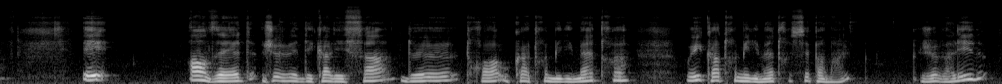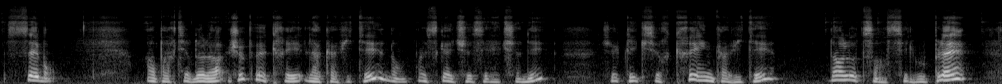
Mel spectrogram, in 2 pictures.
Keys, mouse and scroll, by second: 1.0 click, 1.7 scroll down 2, 2.4 scroll down 2, 3.4 scroll down 2, 5.1 scroll down 2, 9.4 click, 16.7 click, 18.8 click.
